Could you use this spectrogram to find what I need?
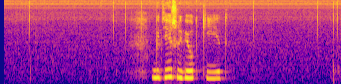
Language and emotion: Russian, sad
